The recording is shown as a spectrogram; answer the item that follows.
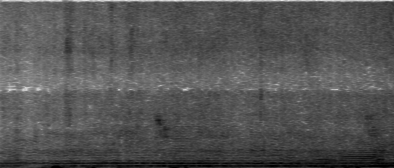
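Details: Continuous hum of worker honey bees moving in and out of a feral colony, a steady mid-low droning tone that slowly grows louder toward the end, with faint flickers of passing individual bees.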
